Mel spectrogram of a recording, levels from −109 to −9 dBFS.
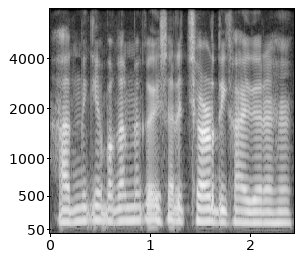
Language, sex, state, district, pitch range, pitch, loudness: Hindi, male, Jharkhand, Garhwa, 145-170 Hz, 155 Hz, -19 LUFS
